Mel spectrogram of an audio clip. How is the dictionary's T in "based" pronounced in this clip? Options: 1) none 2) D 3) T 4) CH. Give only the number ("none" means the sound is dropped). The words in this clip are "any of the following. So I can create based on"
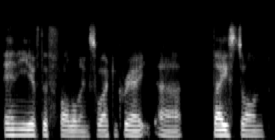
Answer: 3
